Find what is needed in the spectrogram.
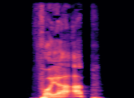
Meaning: inflection of abfeuern: 1. first-person singular present 2. singular imperative
- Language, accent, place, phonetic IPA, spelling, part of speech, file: German, Germany, Berlin, [ˌfɔɪ̯ɐ ˈap], feuer ab, verb, De-feuer ab.ogg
